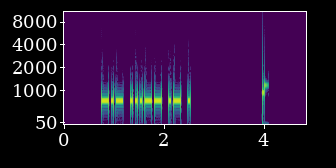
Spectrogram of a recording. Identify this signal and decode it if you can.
Morse code, heard as a keyed tone, about 25 wpm, 700 Hz. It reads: K3AE
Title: USA Call Signs - 4 Characters - 2x Character Spacing - 25wpm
